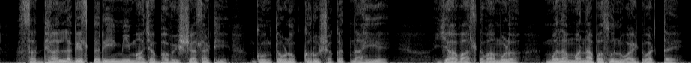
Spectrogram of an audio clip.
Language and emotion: Marathi, sad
